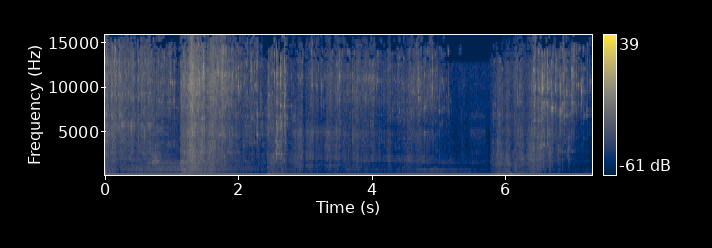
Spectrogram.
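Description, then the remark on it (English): Plastic Lego bricks are poured into a pile on a stage in three separate bursts of rattling clatter, with quieter pauses between them and no talking. “So I've got all these Legos, and what we do is we stand in this pile of Legos, and even when we're standing in it, it looks like fun toys, right?”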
